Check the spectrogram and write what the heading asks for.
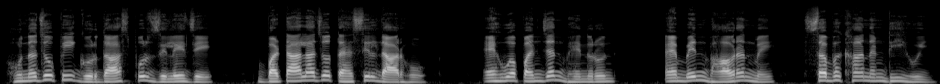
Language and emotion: Sindhi, neutral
